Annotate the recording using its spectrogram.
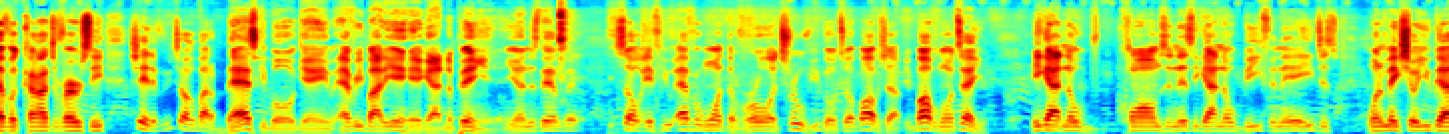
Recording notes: This episode of The biGGz Show was recorded at Guerreros Barbershop located Sand Lake Rd Suite 14, Altamonte Springs, FL 32714.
